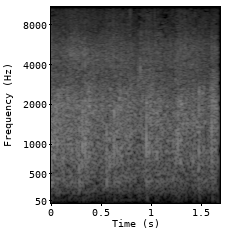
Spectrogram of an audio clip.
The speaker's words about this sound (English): You might as well clap right there.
